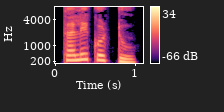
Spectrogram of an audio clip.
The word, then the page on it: ತುಲಾಕೋಟಿ: Kannada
